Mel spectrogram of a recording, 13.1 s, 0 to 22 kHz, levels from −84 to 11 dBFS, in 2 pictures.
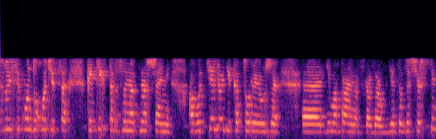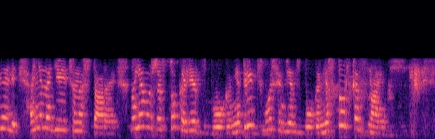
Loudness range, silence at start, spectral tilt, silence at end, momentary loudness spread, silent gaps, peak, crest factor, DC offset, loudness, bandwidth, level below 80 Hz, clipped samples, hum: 2 LU; 0 s; -7.5 dB/octave; 0 s; 5 LU; none; 0 dBFS; 14 dB; under 0.1%; -15 LUFS; 4 kHz; -54 dBFS; under 0.1%; none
